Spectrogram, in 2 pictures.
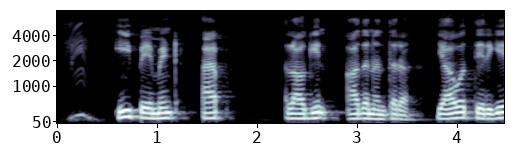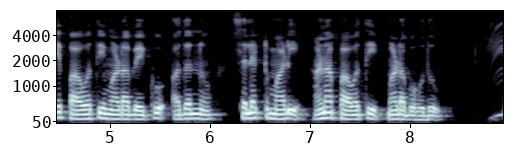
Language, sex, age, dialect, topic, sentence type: Kannada, male, 25-30, Mysore Kannada, banking, statement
